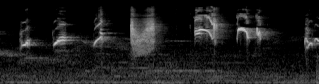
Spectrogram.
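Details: Oriental magpie-robin with a wild-type song, recording used to train young birds, sings a quick run of short, bright whistled phrases, about two per second, with one harsh scratchy burst in the middle, over a faint low hum.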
